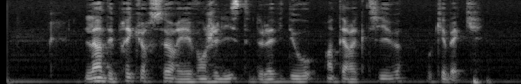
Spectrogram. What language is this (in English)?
French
